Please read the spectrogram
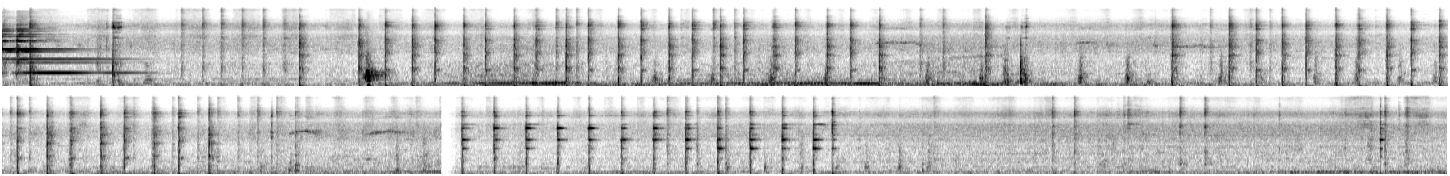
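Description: Hand-hammer blows forging a hot leaf-spring steel cleaver blade on a small steel anvil, in a steady run of about two to three strikes a second. Some blows ring with a clear metallic tone in the second half. A short bell-like chime from the subscribe animation sounds at the very start.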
